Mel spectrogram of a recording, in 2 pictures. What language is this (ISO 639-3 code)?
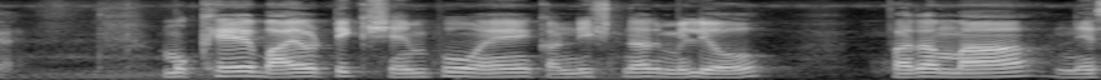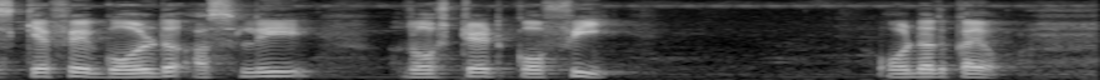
snd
